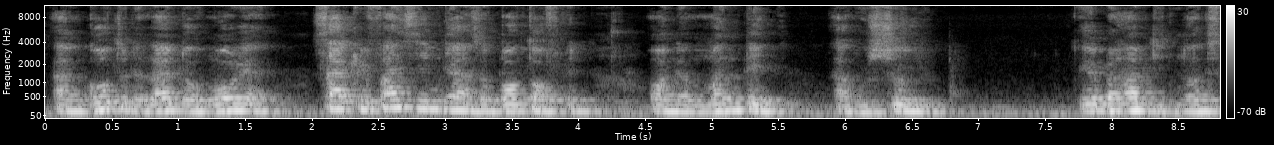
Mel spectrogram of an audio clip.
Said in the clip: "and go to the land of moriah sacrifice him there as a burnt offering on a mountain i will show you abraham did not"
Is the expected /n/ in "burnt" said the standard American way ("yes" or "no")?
no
